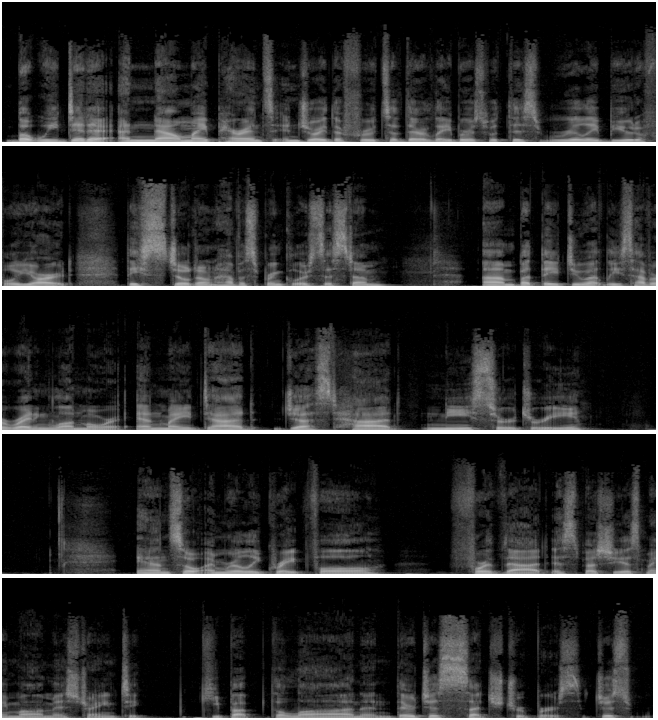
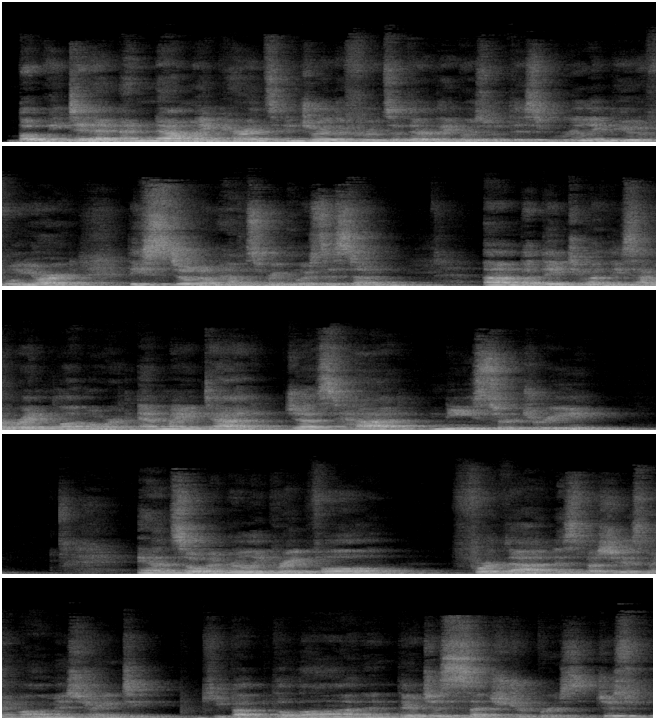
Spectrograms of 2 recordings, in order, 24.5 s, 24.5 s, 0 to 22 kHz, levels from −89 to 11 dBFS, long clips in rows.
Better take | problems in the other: first | off-mic speech; far // room echo; strong; dies away in 0.9 s

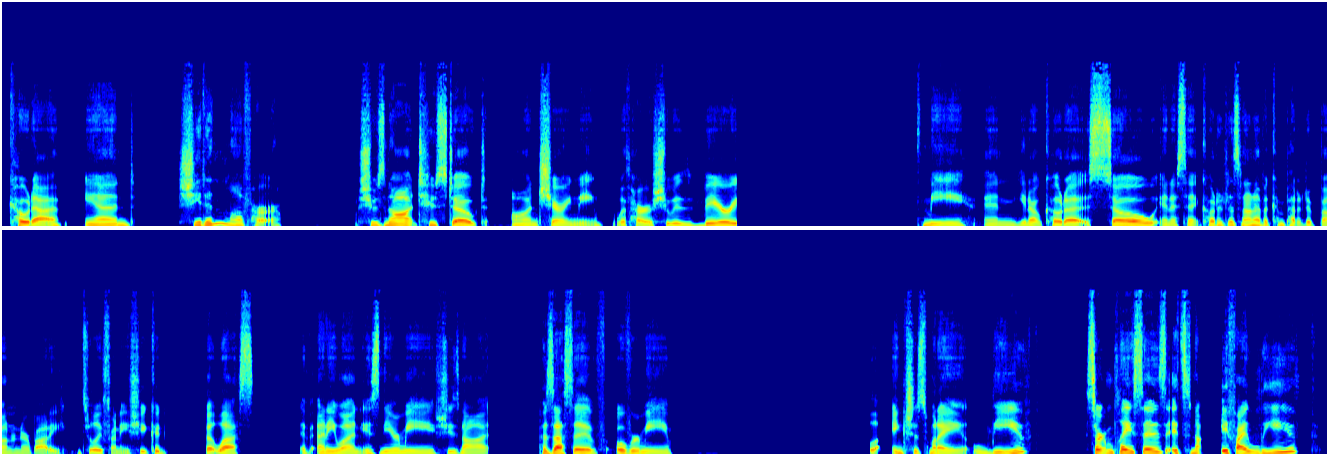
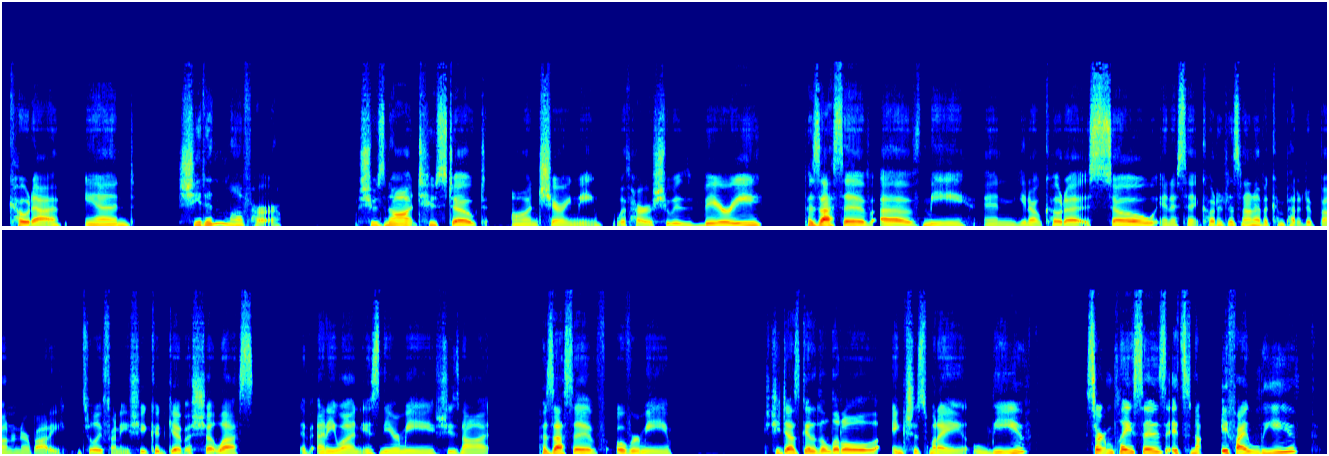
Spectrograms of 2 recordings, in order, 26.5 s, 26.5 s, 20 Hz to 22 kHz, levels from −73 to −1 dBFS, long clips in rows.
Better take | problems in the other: second | audio cutting out; at 7.5 s for 2 s, at 15 s and at 20 s for 1.5 s

